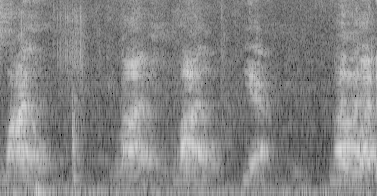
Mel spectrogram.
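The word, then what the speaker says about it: Lyell: and school the address out there is 1600 july rochester new york did i say it right what lyle it's lyle lyle lyle yeah i'm glad they spoke like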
